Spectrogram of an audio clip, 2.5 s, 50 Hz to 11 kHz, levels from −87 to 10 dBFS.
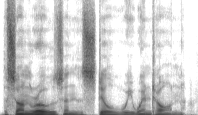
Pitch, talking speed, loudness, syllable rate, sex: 90 Hz, 195 wpm, -16 LUFS, 3.6 syllables/s, male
